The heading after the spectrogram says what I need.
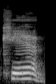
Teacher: The consonant n is one of nasal consonant, so we say that it nasalizes the vowel e to be canned. So the vowel e is influenced by the nasal consonant n to be nasalized. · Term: nasalization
